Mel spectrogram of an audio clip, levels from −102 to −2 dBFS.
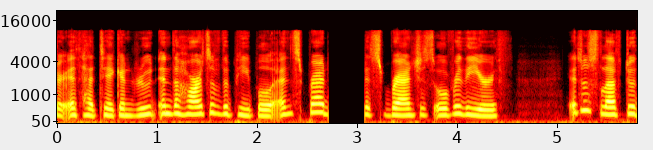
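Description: At 2.72 s the speech stops dead for a rebuffering stall. Silence holds until 3.09 s, about 0.37 s. The player had run out of downloaded audio and waited for more. Speech then resumes exactly where it broke off. Nothing is lost, but the pause adds time.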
